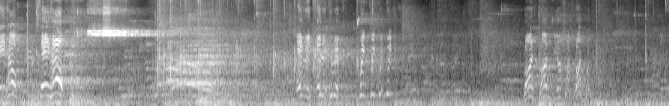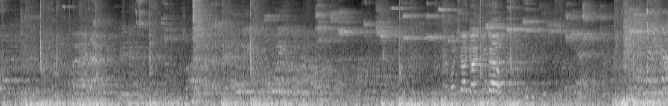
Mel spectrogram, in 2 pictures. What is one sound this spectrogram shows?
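Young players shout and call out across the court.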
